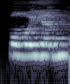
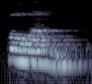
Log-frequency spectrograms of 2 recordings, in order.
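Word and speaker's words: poem: जो मैंने लि पोयम इट्स अ रंग प्रोनंसिएशन यह रंग है इसको कैसे प्रोनाउंस करते हैं हम पोम ठीक है I love to right पोयम्स I love to right पोम ठीक है आई लव रीडिंग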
